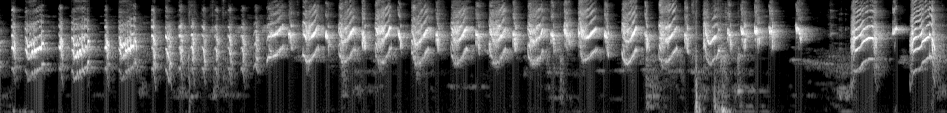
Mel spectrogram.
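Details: Wild long-tailed shrike, blangkon type, delivering an energetic continuous song full of fills: dense, rapid, wavering chirps and twittering phrases with almost no pauses, ending in a few louder sharp notes.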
